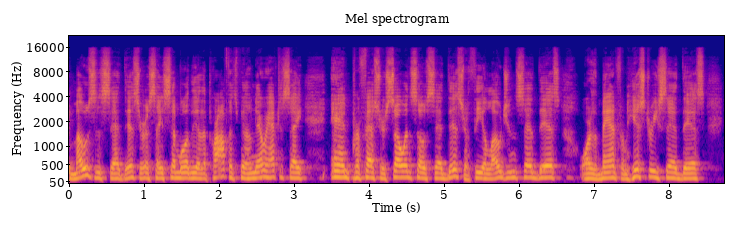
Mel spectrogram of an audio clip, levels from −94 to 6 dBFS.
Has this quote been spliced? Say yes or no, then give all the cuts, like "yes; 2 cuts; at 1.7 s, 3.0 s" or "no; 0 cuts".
no; 0 cuts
